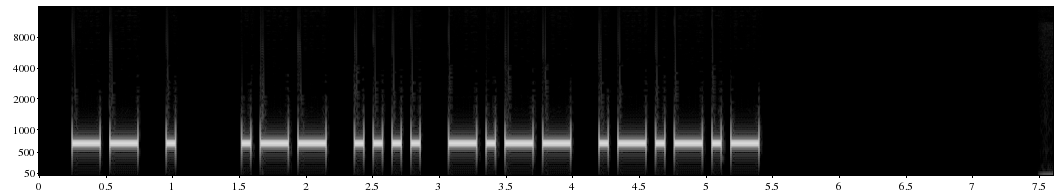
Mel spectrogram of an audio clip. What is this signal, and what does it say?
Morse code, heard as a keyed tone, about 17 wpm, 700 Hz. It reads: ME WHY.
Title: Sentences from Top 1000 Words - Review Part 6 - 17wpm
